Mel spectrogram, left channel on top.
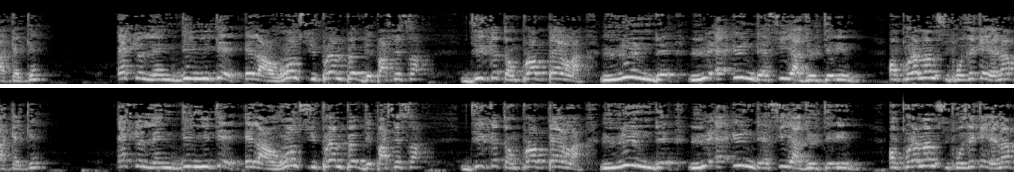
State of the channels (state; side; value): normal; both; correlation 0.46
